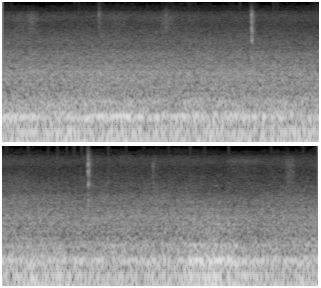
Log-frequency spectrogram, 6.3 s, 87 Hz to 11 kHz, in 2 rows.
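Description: Cabin sound of a BMW M550d xDrive's quad-turbo 3.0-litre inline-six diesel at a steady cruise: a steady low engine drone mixed with tyre and road noise, with no revving.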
